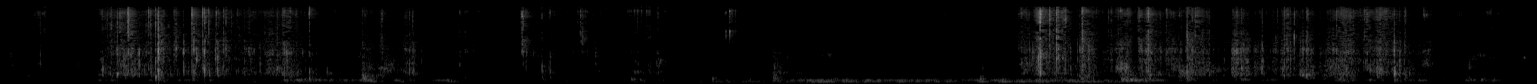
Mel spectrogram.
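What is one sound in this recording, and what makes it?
A paper bag crinkles and rustles loudly as hands handle it.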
